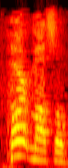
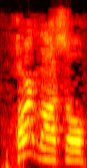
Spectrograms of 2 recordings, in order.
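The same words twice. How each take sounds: First: It is read with flatter, lower energy. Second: It is read with lively, high energy.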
